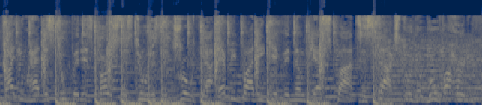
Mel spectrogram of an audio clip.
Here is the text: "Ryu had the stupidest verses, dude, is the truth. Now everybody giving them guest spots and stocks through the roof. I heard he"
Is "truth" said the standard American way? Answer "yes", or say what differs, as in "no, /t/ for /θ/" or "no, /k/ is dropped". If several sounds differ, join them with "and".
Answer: yes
